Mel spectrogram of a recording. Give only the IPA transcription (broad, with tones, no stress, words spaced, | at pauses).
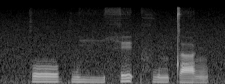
koː˧kwiː˨˩he˥˩ʔ fu˧nta˧ŋ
